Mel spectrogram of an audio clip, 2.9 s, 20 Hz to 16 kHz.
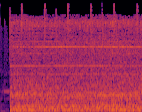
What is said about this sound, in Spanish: Este es el sonido de uno de los 4 helicópteros que participan en el operativo.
